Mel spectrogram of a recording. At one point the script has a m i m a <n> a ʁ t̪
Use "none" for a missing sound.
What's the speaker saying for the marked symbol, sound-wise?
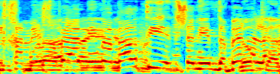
m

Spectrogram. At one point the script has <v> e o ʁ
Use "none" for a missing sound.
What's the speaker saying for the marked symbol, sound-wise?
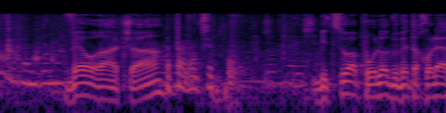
v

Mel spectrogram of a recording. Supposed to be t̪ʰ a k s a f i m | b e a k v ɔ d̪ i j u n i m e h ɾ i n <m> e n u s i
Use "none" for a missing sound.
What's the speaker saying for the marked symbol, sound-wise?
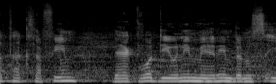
b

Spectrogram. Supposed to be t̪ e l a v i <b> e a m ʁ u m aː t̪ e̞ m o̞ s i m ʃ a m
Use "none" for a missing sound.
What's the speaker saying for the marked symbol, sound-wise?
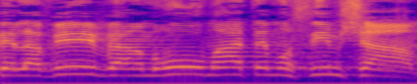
v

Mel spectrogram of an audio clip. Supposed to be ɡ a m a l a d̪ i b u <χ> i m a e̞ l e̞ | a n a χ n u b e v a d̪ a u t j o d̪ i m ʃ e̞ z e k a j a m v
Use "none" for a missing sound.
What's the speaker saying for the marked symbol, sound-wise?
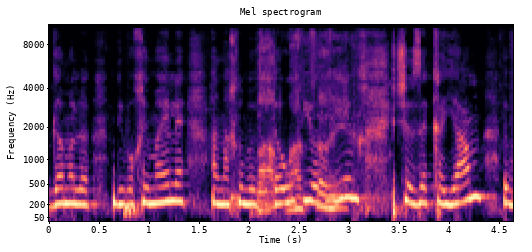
χ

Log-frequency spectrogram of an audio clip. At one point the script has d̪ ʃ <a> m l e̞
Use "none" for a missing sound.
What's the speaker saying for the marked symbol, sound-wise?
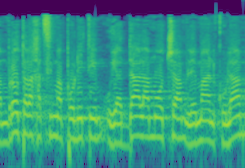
a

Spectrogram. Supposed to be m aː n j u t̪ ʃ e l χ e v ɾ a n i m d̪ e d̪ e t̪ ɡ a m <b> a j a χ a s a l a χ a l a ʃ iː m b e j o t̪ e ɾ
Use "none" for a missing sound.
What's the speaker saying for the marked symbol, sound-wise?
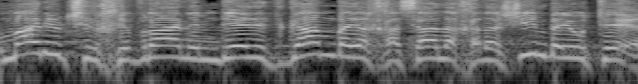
b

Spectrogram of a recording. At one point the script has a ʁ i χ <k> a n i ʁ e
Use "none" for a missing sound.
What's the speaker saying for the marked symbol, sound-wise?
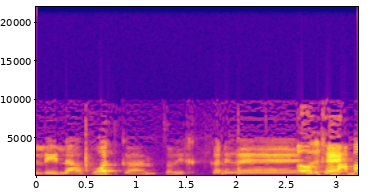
k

